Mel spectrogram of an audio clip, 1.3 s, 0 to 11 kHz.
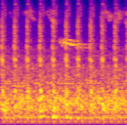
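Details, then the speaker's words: Rover 216 convertible off the road since 2013, battery at 8 volts, car completely dead even with jump pack; rapid even clicking about eight a second like a teletype when the key is turned, no cranking, relay chatter from flat battery. "i've not heard before like an old-fashioned teletype machine"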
